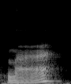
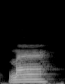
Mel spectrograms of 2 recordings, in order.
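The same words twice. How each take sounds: First: The pitch rises from middle to high. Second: The pitch stays high and level. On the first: "two is rising ma" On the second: "High is ma"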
